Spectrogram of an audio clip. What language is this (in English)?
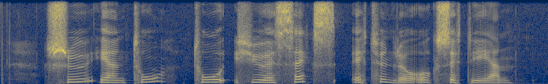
Norwegian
